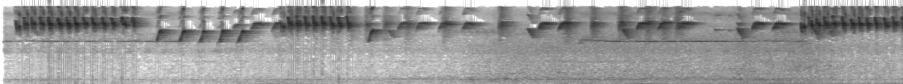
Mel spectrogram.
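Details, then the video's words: Sunbird, konin, in lively gacor song of the tembakan style: rapid buzzy high trill bursts alternating with sharp repeated upward-sweeping notes, then a thin steady whistle, with faint low background hum. "KONIN GACOR FULL TEMBAKAN"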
